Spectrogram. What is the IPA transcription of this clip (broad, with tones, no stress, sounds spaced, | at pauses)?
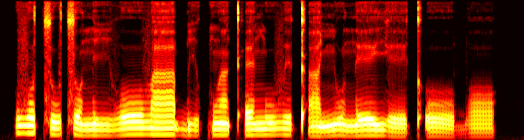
v o˦ t͡s u˨˦ t͡s o˨ n iː˨ β oː˦ β aː˦ ɓ i˨ kʷ ã˦ kʼ ɛ˦ ŋ u˦ β ɪ˦ kʼ a˨ ɲ u˦˨ n eː˦ j eː˨ kʼ oː˦˨ b ɔ˦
